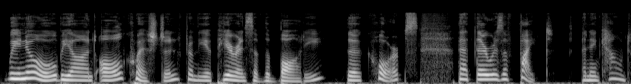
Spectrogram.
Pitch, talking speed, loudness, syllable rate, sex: 200 Hz, 170 wpm, -17 LUFS, 5.4 syllables/s, female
